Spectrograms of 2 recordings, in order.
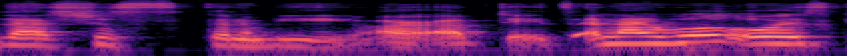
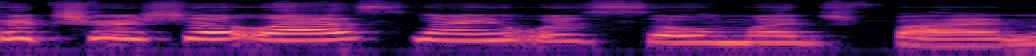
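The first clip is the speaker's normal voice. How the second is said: openly delighted, joyful, happy tone, pitched up; 6 semitones higher than usual. Addressing someone about last night's fun, sounding joyful. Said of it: "can you hear the joy in my voice?".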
